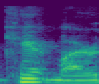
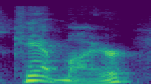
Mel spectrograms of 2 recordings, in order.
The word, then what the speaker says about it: Kampmeyer: I was calling him Kampmeyer. It's Kampmeyer.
